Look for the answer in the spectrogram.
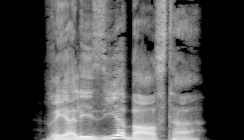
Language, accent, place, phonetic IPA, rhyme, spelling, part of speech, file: German, Germany, Berlin, [ʁealiˈziːɐ̯baːɐ̯stɐ], -iːɐ̯baːɐ̯stɐ, realisierbarster, adjective, De-realisierbarster.ogg
- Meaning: inflection of realisierbar: 1. strong/mixed nominative masculine singular superlative degree 2. strong genitive/dative feminine singular superlative degree 3. strong genitive plural superlative degree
